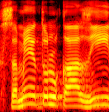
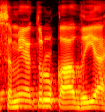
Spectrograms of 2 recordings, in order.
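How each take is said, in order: First: The last word ends in a plain 'i' sound. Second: The last word ends in an 'iya' sound. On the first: The speaker calls it wrong. "समेतुल काजी नहीं है" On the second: The speaker calls it right. "बल्कि समेतुल कादिया है"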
